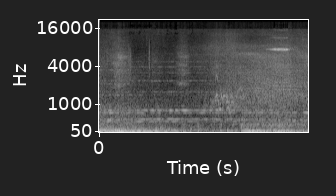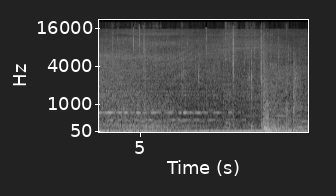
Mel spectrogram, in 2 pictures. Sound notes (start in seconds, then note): 1.8 car approaching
